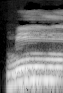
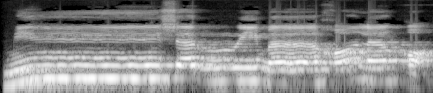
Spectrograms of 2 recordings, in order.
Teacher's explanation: Masa dengung tu dah ada bunyi angin shin dah. Mish. Bunyi tu dah berangin. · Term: ikhfa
